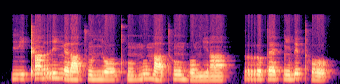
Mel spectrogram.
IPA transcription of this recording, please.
j i˨ kʼ ã˦ r i˦ ŋ ɛ˨ ɾ a˨ t͡s ũ˨ ɲ oː˨ kʰ ũ˨ m u˦ m a˨ tʰ ũ˦ b o˨ ŋ i˨ ɾ ã˦ | r ʊ˨ t ɛ˨ k͡p ĩ˨ ɗ ɪ˦ tʰ o˨

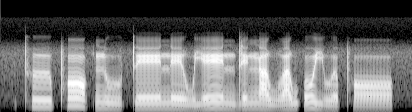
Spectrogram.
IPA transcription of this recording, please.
t̪ʰ ɯː˧ pʰ ɔː˥˨ k̚ n uː˧˩ t̪ eː˧ n eː˧˩ w j eː˥˨ n d e˧ ŋ a˧˩ w ʋ a˧ w ʔ o˥˨ j u˩ ə̯ pʰ ɔː˩

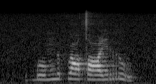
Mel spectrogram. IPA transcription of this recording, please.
ɓ o ŋ ɘ f uː tˤ iː r u

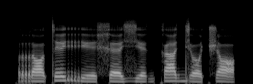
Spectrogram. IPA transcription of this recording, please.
r ɒ t e rʲ e x ɛ zʲ ɛ ɡ k a dʲ ɔ t͡ʃ ɒ

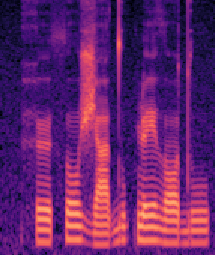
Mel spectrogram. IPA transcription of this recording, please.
h ø˧ θ o˥ ʒ a˩ d̪ u˥ kʷ ɳ e˥ ð ɔ˧ d u˧

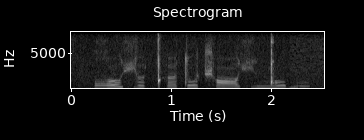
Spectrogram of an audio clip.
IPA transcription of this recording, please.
ʁ o ç əː ǃʰ ɜ t o t͡ʃʰ ɒː ç i ŋ͡ǃ o b u

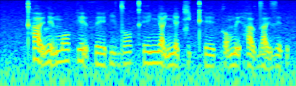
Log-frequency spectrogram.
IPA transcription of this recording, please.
kʰ a̰˦˨ ɪ̯ l ḛ˦˨ m ɔ˦ k ḛ˦˨ ɪ̯ θ e˨ ʔ ḭ˦˨ d ɔ˦ kʰ e˦ ɲ a̰˦˨ ɪ̯ ɲ ä̰˦˨ t͡ɕ ɪ˦ ʔ kʰ e˨ ɪ̯ k ɔ̰˦˨ m ḛ˦˨ h a̰˦˨ ʊ̯ d a̰˦˨ ɪ̯ z ɪ˦ ʔ

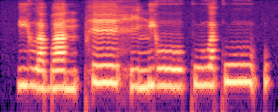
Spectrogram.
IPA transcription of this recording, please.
j ɯ˨˩ a̯ b a˨˩ n pʰ eː˥˩ h i˩˦ n j oː˧ k w u˦˥ a̯ k w u˥˩ ʔ

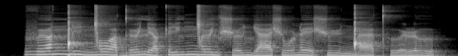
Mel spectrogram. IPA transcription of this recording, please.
v ø˧˥ ɐ̯ ŋ͡ǃ i˥˩ ŋ͡ǀ o˥˩ ɐ̯ d̪ ø˧˥ lʲ ɑ˩˥ ʈ ɾ i˧˥ lʲ ŋ͡ǀ ø˥˩ lʲ ʃ ø˧˥ ʎ æ˩˥ ʃ u˧˥ ɳ e˥˩ ʃ y˥˩ ŋ͡ǃ æ˩˥ t̪ʰ ɯ˩˥ ɭ ɯ˥˩

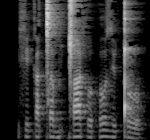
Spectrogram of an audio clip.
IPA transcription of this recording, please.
x e k a ǀ ɐ b i ǁ a x o h o z ʉ ǃ o

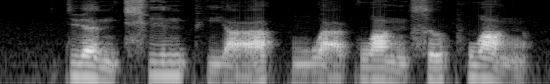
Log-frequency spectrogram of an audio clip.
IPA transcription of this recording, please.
t̪ ɥ ɛ˥˩ n t͡ɕʰ i˥ n pʰ j ä̰˨˩˦ | m w ä̰˨˩ k w ɑ˥˩ ŋ s ɹ̩˧˥ pʰ w ɑ˥˩ ŋ

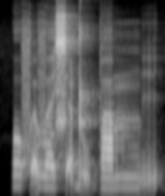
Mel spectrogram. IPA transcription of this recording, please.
ɤ f ɛ̰ v ɛ ɕ a̰ ɖ ṵ b a mː ḭ

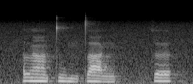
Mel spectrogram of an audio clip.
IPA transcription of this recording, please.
l ã˧ t̪ u˥˧ m t̪ a˥˧ ŋ | k ə˦

